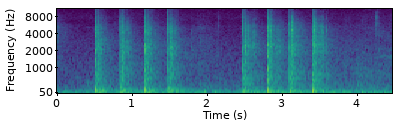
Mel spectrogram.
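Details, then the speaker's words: 1994 Mercedes S600 coupe on a lift: tapping the left-side front section of the catalytic converter gives sharp knocks with a hollow metallic rattle, confirmed by stethoscope; right side okay. Loose catalytic converter substrate. "now the problem is with the left side front portion of catalytic converter it makes the noise so if I hit it you can hear it I checked with stethoscope it's coming from this portion right here"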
